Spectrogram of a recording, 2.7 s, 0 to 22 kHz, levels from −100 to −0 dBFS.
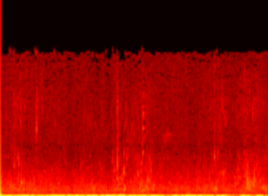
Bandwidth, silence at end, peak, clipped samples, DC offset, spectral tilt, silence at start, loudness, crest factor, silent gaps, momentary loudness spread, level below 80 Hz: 2.9 kHz; 0 s; -8 dBFS; under 0.1%; under 0.1%; -5 dB/octave; 0 s; -36 LUFS; 10 dB; none; 8 LU; -24 dBFS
